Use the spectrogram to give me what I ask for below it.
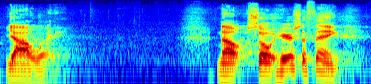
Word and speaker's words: Yahweh: Up here, we couldn't do small caps, so it's just capital L-O-R-D. And that's translating something altogether different. That's translating these four Hebrew letters, Y-H-W-H, which most biblical scholars say should be pronounced Yahweh.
